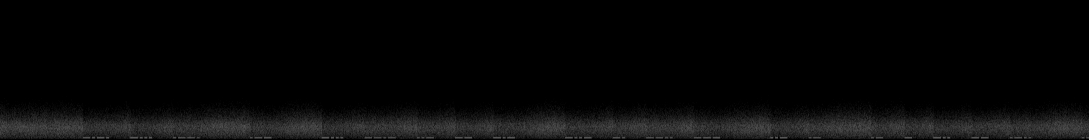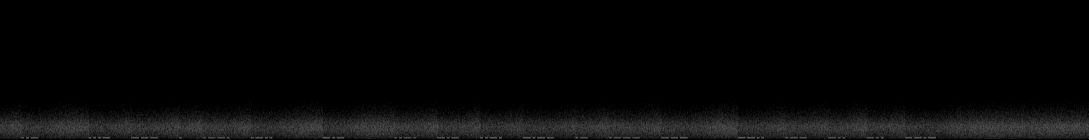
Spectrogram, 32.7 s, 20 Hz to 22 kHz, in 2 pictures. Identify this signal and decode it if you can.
Morse code, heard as a keyed tone, machine-sent, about 34 wpm, spaced as for 19 wpm, 470 Hz, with radio static. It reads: CBP W BQUMK XNZO UA ATDML IU VOEPL K FKFYAJO ZWDDQ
